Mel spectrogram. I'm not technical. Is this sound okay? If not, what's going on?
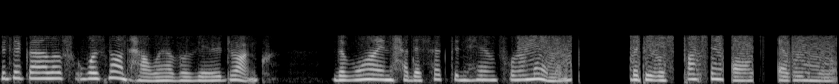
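No, it isn't quite okay. Two problems are audible.

For the whole clip, the speech sounds rough, hoarse and noisy. That is the sound of the Speex codec, an older compression method used in internet calls and game chat. Here it has too little room to describe each moment of speech accurately, so it rebuilds the voice from a simplified model, and the texture comes out grainy and artificial.

At about 6.98 to 7.03 seconds there is a brief glitch where the sound smears into a short buzzy tone or hiss that fades. This is VoIP packet loss concealed by the speech codec. About 40 milliseconds of audio never arrived, so the receiving software filled the hole by stretching out the last bit it had and letting it fade. Because the decoder builds each moment on the one before, the voice stays weak or distorted for a moment after the gap.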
